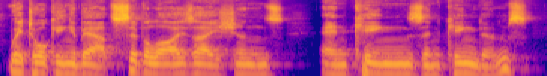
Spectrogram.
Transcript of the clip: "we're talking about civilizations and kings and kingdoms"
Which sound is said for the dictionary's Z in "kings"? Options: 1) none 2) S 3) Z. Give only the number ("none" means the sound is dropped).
3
